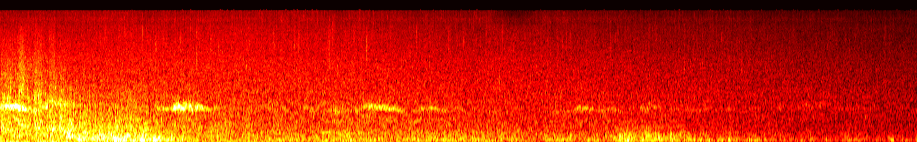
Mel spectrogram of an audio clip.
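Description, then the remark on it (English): Steady rain hisses throughout, with a deep rumble of thunder rolling in at the start and a softer second rumble later. Faint high chirps float above the downpour. “So I gotta wait till after the rain stops, then I'll come out.”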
